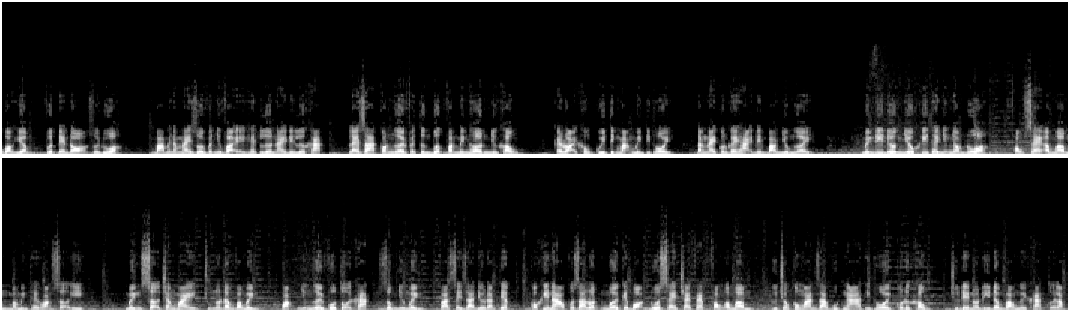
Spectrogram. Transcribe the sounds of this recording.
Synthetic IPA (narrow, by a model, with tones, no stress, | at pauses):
kṵ˧˥ɓaː˧˩wɦi˧˩əmvɨ˨˩ət̚ɗɛ˨˩mɗɔ˨˩zo˨˩jɗu˧ə | ɓaː˧mɨ˧əjna˧mna˧jzo˨˩jvə̰˧˥nɲɨ˧və̰˧˨jɦe˦˥t̚lɨ˨˦əna˨˩jɗe˧˩lɨ˨˦əxaː˦˥k̚lɛ̰˧˥zaː˧kɔ˧nŋɨ˨˩əjfaː˧˩jt̪ɨ˨˩ŋɓɨ˦˥ək̚va˧nmï˧ŋ̟ɦəː˧nɲɨ˧ŋxə˧wŋ͡m | kaː˨˦˥jlwa̰ː˧˨jxə˧wŋ͡mkwi˨˦t̪ï˨˦ŋ̟ma̰ː˧˨ŋmï˨˩ŋ̟t̪ʰi˨˩t̪ʰo˧j | ɗa˨˦ŋna˧jkɔ˨˩nɣə˧jha̰ː˧˨jɗe˨˦nɓaː˧wɲi˧əwŋɨ˨˩əjmï˨˩ŋ̟ɗi˧ɗɨ˨˩əŋɲi˨˩əwxi˧t̪ʰə˨˦jɲɨ̰˧˥ŋɲɔ˨˦mɗu˧ə | fa˨˦wŋ͡msɛ˧ʔə˨˩mʔə˨˩mːaː˨˩mï˨˩ŋ̟t̪ʰə˨˦jhwaː˧˩ŋsə̰ː˧˨ʔi˨˦ | mï˨˩ŋ̟sə̰ː˧˨t͡ɕa˧˩ŋma˧jt͡ɕʊ˨˦ŋ͡mnɔ˨˦ɗə˧mvaː˨˩wmï˨˩ŋ̟ | hwa˨˩k̚ɲɨ̰˧˥ŋːɨ˨˩əjvo˧t̪o̰˧˨jxaː˦˥k̚zə˨˦wŋ͡mɲɨ˧mï˨˩ŋ̟vaː˨˩sa˧˩jzaː˧ɗi˨˩əwɗaː˨˦ŋt̪i˦˥ət̚ | kɔ̰˧˥nxi˧naː˨˩wkɔ˨˦zaː˧lwə˨˩t̚məː˨˦jkaː˨˦jɓɔ̰˧˨nɗu˧əsɛ˧t͡ɕaː˨˦jfɛ˦˥p̚fa˨˦wŋ͡mʔə˨˩mʔə˨˩m | kɨ˨˦t͡ɕɔ˧ŋ͡mkə˧wŋ͡mʔaː˧nzaː˧vṵ˨˩t̚ŋa̰ː˧˥t̪ʰi˨˩t̪ʰo˧jkɔ˨˦ɗɨ˨˩ək̚xə˧wŋ͡m | t͡ɕɨ˨˦ɗe˧˩nɔ˨˦ɗi˧ɗə˧mvaː˨˩wŋɨ˨˩əjxaː˦˥k̚t̪o̰˧˨jla̰˨˦˥m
